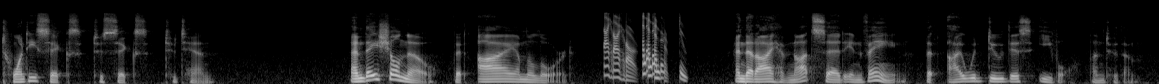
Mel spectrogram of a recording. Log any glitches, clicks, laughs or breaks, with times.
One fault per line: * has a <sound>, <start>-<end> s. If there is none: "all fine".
* has a chirp, 6.0-6.9 s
